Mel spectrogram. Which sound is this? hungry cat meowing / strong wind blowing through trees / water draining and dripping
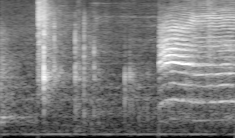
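hungry cat meowing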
